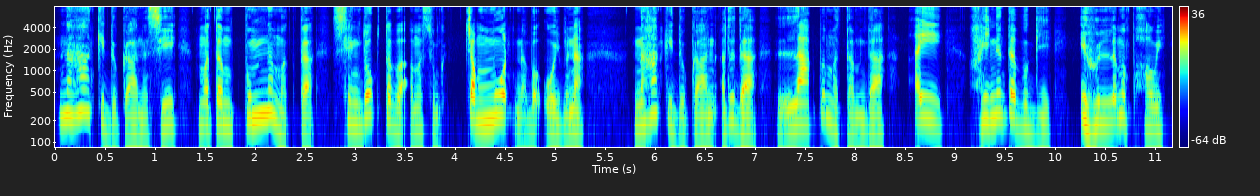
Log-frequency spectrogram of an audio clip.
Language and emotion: Manipuri, disgusted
